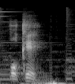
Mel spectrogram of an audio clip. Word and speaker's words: Poké: El dinero que se utiliza en este mundo se llama Poké. Hay un acento en la E.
